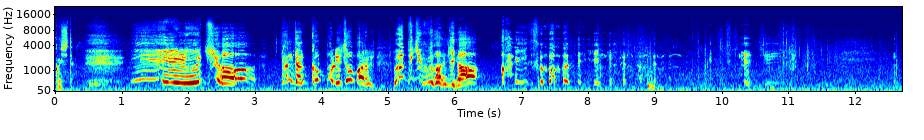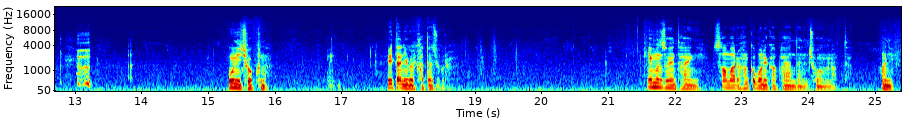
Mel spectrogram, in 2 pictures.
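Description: A middle-aged man speaks with animation, pleading.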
